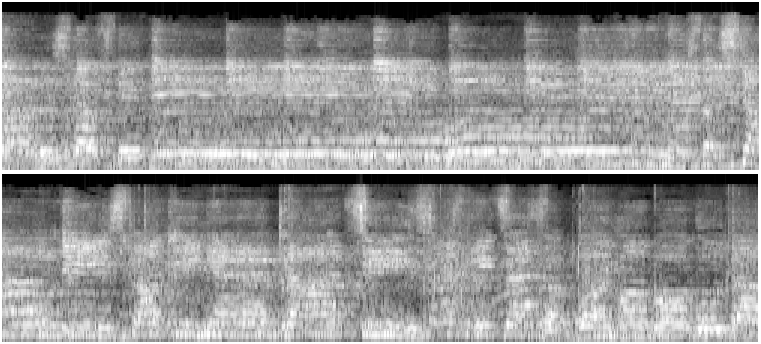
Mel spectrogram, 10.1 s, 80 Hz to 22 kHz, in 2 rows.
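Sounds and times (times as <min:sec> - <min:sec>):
group singing in chorus: 0:00.0 - 0:10.0.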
